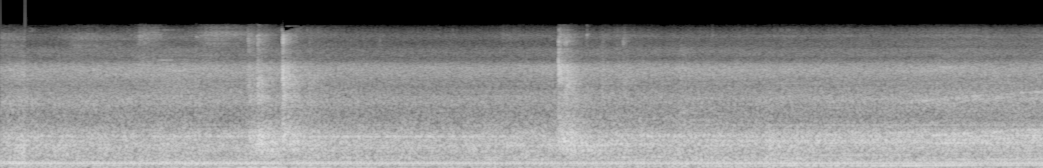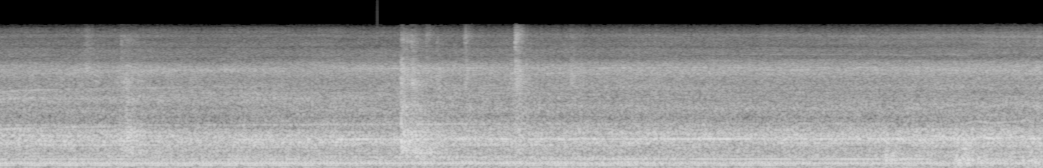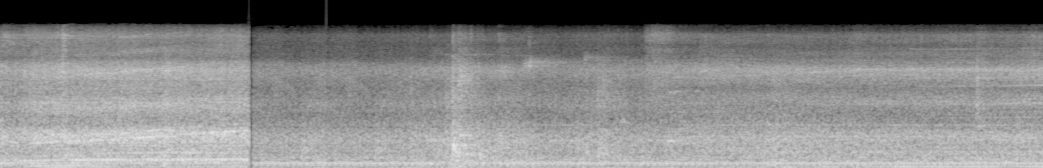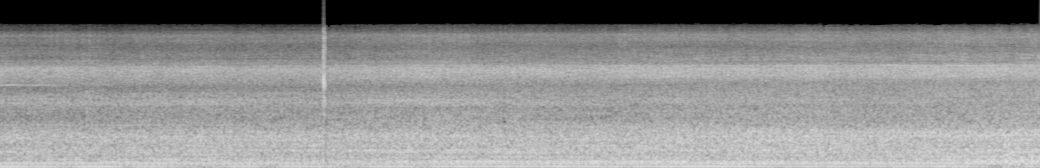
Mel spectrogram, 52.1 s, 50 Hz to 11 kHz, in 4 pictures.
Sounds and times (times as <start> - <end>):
Vehicle: 0.0 - 52.1.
